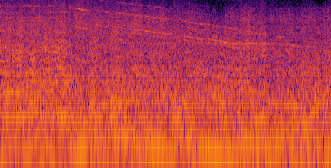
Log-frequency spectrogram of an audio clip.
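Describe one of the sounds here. A racing car engine drops in pitch with a series of downshifts while braking.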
